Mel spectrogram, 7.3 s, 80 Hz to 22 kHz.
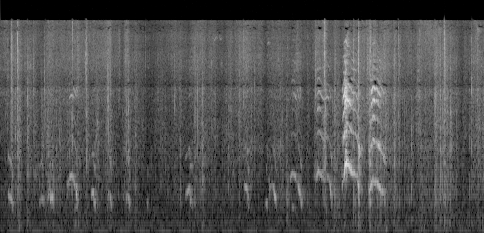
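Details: Three-week-old German Shepherd Dog puppies at play on a rural 40-acre property in Mayo, Florida, giving a rapid run of short, high, upward-curling whimpers and squeaks, several each second, ending in louder squealing yelps.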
